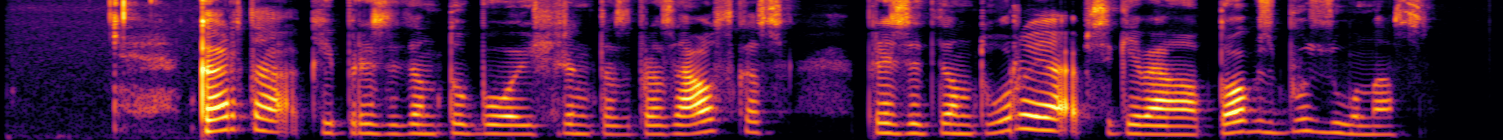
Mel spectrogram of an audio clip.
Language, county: Lithuanian, Telšiai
